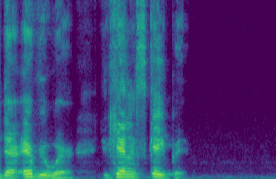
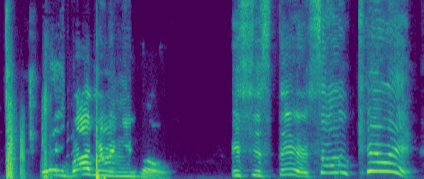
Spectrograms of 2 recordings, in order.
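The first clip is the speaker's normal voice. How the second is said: mock wife; 8 semitones higher than usual. Wife's reply, voiced high.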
